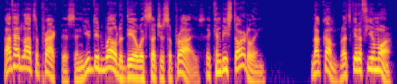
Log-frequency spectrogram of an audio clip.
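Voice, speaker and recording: A man's voice: fairly high pitch, sing-song, a little fast, darkish tone, husky, no room sound, clean studio sound, voice pushed up, heavily acted. A man voicing a genial French father and former officer, encouraging and instructive, in an audiobook. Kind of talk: audiobook character dialogue.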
